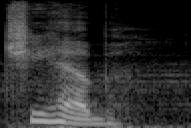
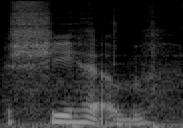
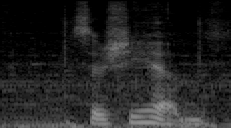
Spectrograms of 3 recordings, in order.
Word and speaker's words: Chiheb: Is it pronounced Chiheb? I'm really bad at pronunciations. Oh, it's pronounced as... Okay. Pronounced as... Shiheb. Correct first try? Okay, so Shiheb.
